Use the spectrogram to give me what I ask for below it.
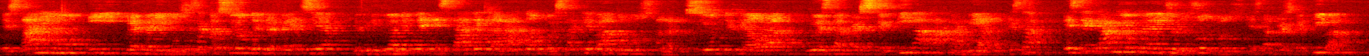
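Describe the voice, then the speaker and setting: A man's voice: sits high, normal speed, pushed and bright. Emphatic preaching man in echoey hall. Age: middle-aged. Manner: emphatic, repeats phrases, asks rhetorical questions. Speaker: pastor. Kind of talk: sermon. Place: church sanctuary. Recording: very echoey church hall, voice from far off, faint noise.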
